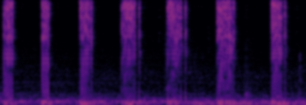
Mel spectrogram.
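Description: Dive bezel with a ceramic insert on a Jaeger-LeCoultre Master Compressor Diving Chronograph GMT being turned by hand in short strokes. It gives about seven quick bursts of ratchet clicks, one every half second or so. The action is sharp and crisp.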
